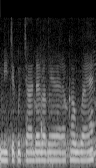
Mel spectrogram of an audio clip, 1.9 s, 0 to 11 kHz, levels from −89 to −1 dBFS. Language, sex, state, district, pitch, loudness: Hindi, female, Uttar Pradesh, Budaun, 160 Hz, -25 LUFS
